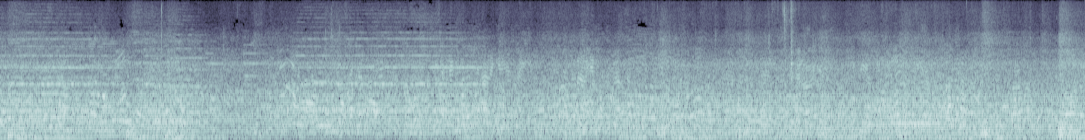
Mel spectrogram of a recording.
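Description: A large crowd murmurs and chatters outdoors.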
